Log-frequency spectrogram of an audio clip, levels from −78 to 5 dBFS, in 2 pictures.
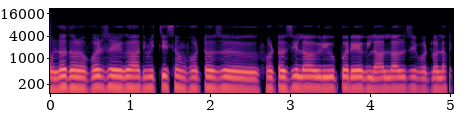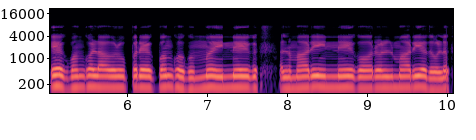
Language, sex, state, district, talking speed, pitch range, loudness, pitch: Hindi, male, Rajasthan, Churu, 185 wpm, 155-165 Hz, -22 LUFS, 160 Hz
